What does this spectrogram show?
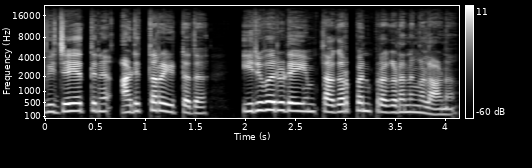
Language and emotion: Malayalam, neutral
